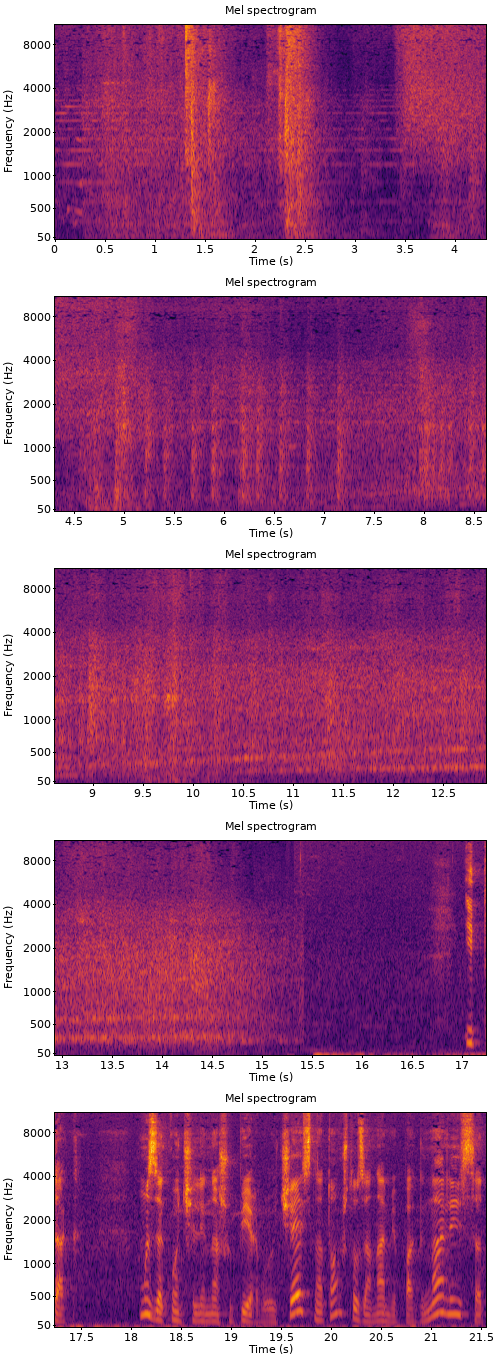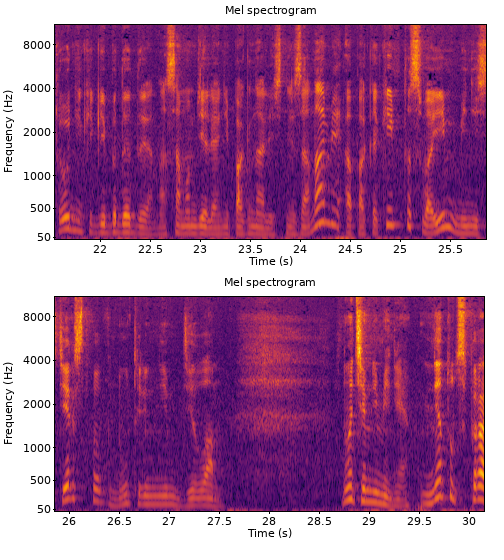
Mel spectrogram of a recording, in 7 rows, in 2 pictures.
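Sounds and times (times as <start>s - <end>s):
metro train doors banging shut: 0.1s - 10.4s
metro train rattling carriages: 0.2s - 3.4s, 4.0s - 11.1s
metro train rumbling wheels: 0.3s - 15.5s
metro train door hiss: 3.4s - 4.5s
speech: 17.0s - 28.0s, 28.7s - 30.1s.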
